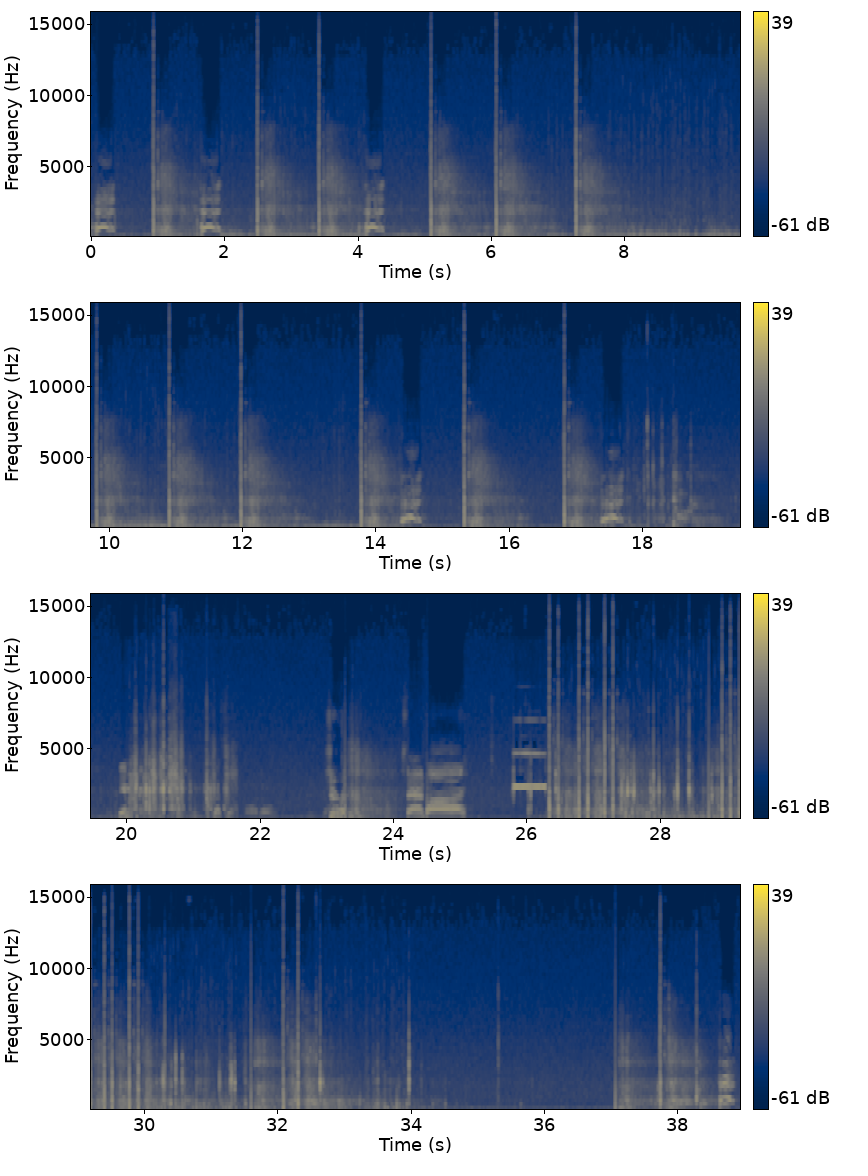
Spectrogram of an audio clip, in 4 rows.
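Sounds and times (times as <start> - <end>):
rifle shots echoing: 0.9 - 1.6, 2.4 - 4.1, 5.0 - 8.0, 9.8 - 13.0, 13.8 - 14.4, 15.3 - 17.4, 23.2 - 24.1, 26.3 - 27.8, 28.7 - 30.7, 31.5 - 33.3, 37.0 - 38.6.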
